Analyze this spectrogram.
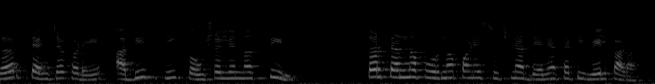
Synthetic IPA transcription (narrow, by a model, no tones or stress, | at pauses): d͡zəɾt̪jaɲt͡ɕjakəɽead̪ʱiːt͡sɦiːkəwɕəljənəst̪iːl | t̪əɾt̪janːapuɾɳəpəɳ̃esut͡ɕɳjad̪eɳjasaʈiːʋelkaɽa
